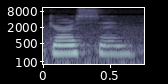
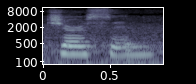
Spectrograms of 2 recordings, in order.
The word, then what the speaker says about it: Gerson: And it's supposed to be Gerson, not Jerson.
